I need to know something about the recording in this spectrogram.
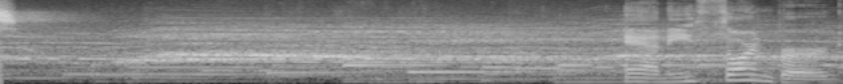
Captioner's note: audience cheers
